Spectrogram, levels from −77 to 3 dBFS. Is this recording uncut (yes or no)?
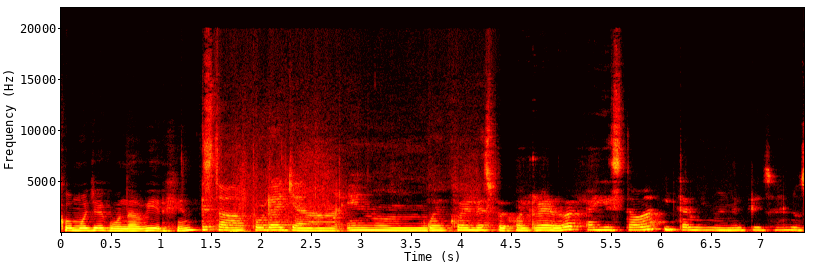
no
